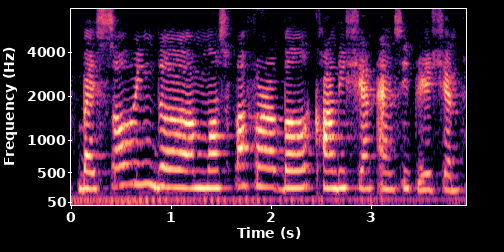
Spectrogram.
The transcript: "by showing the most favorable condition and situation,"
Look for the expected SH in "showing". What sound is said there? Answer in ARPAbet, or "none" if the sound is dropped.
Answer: S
